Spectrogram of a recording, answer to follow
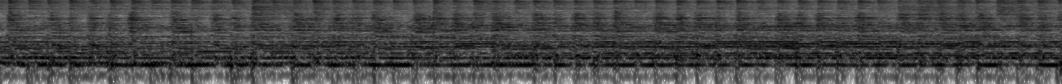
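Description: Live rock band playing an instrumental passage: electric guitar and held low notes over a drum kit keeping a fast, even cymbal beat.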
